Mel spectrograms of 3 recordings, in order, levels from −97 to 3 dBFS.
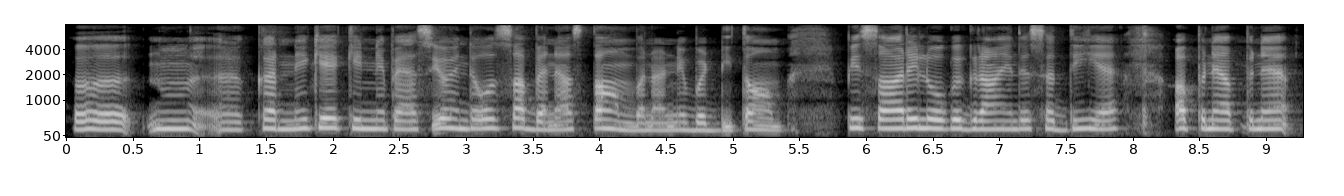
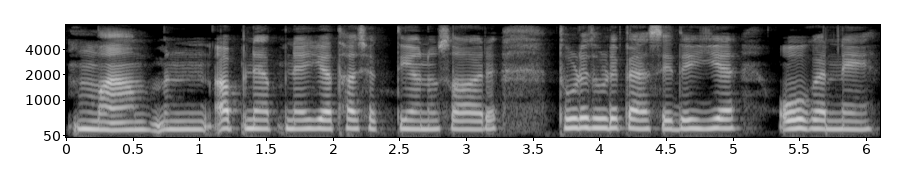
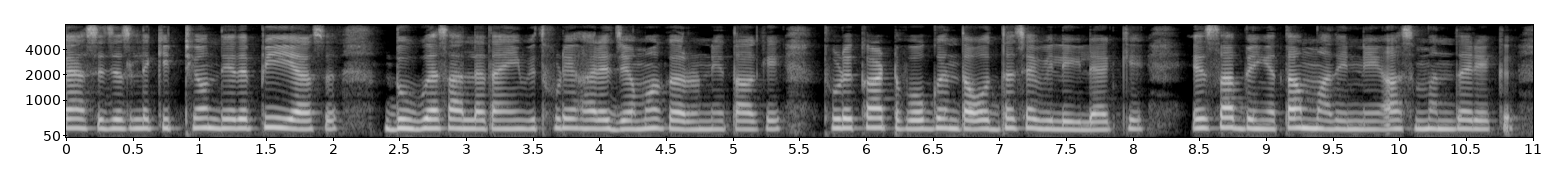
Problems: background sounds at intervals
